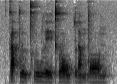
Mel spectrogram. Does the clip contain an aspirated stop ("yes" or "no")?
yes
